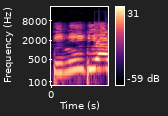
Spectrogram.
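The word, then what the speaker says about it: ctenidia: भी होता है, बोलो टिनिडिया भी होता है। क्लियर, बोलो सी साइलेंट है, क्या लिख रहा हूं मैं, बोलो इसको टिनिडिया।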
